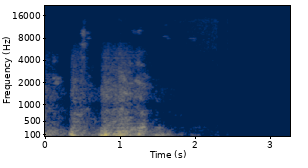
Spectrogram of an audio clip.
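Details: Ahuja 75 W amplifier with no-sound fault, transformer winding tested with meter: quiet, then sudden steady high beep; winding shows continuity.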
